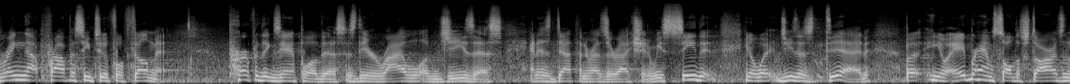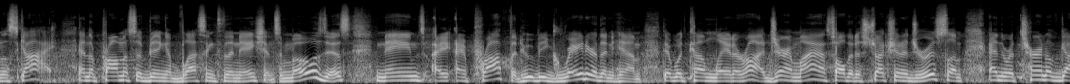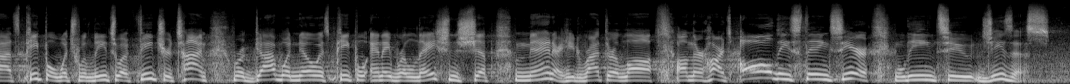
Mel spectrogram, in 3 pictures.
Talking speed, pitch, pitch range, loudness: 200 wpm, 180 Hz, 160-200 Hz, -17 LUFS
